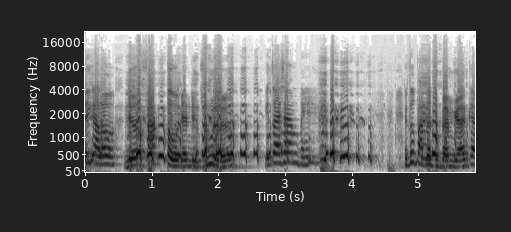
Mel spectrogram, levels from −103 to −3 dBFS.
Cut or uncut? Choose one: uncut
